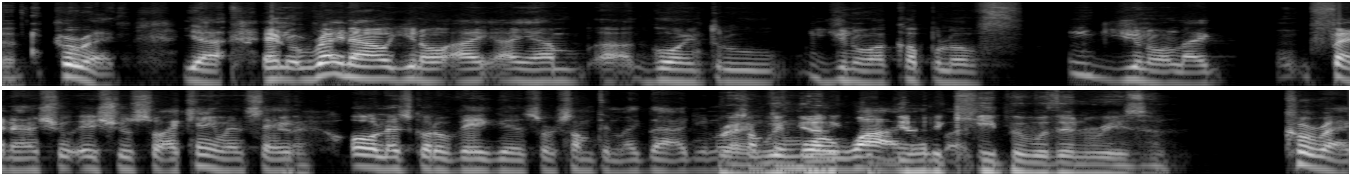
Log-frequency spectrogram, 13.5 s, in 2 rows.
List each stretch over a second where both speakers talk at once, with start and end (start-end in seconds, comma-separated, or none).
10.3-11.6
